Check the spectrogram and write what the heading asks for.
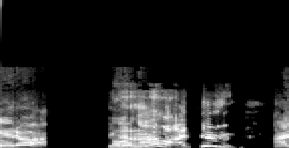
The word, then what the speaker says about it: Figueroa: Is that how you say it? Or do you have to roll the tongue? Figueroa.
